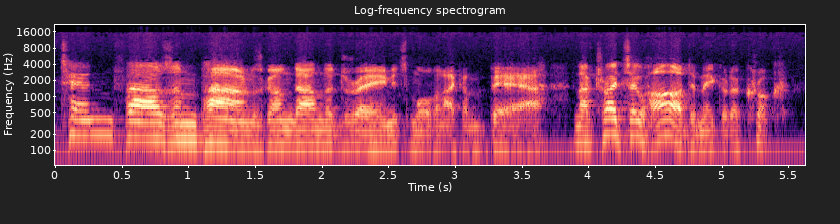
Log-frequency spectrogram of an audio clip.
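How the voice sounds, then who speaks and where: A suave gentleman crook in a classic radio drama. His droll, mock-grave lines move with animated pitch and a husky edge. The sound is muffled and lo-fi. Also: moderate pace. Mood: mock sorrow. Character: suave, witty gentleman crook, loyal accomplice.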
